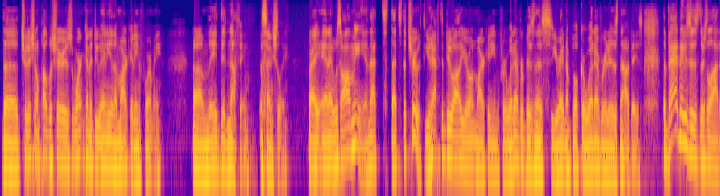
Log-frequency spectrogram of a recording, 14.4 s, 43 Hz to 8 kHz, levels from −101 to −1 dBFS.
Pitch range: 90-110 Hz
